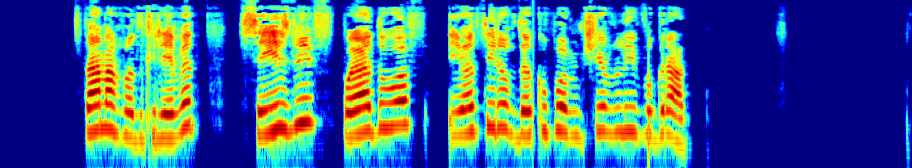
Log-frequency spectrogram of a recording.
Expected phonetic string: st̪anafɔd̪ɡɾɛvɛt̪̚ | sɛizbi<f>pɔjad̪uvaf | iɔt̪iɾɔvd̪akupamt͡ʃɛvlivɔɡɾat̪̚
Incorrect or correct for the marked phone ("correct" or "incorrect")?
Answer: correct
